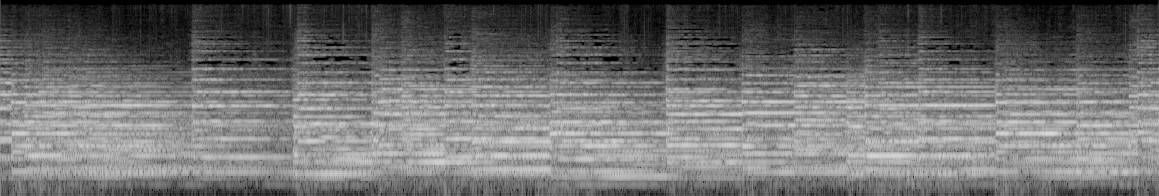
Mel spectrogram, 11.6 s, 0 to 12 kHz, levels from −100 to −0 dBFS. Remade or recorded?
recorded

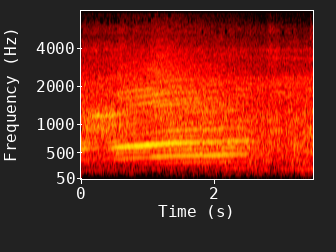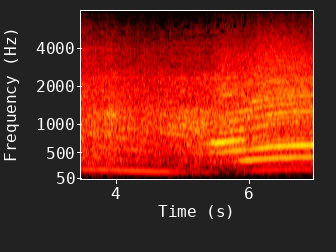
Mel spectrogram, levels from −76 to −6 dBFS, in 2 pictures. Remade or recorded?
recorded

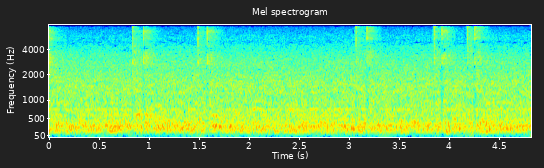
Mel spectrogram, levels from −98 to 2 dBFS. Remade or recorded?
recorded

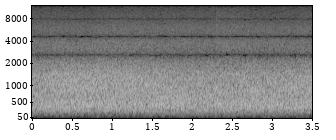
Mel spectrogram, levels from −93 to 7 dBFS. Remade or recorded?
recorded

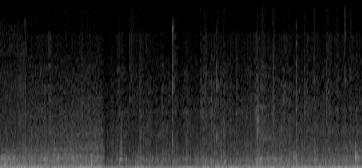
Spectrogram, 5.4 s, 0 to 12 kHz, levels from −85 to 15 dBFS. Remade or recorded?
recorded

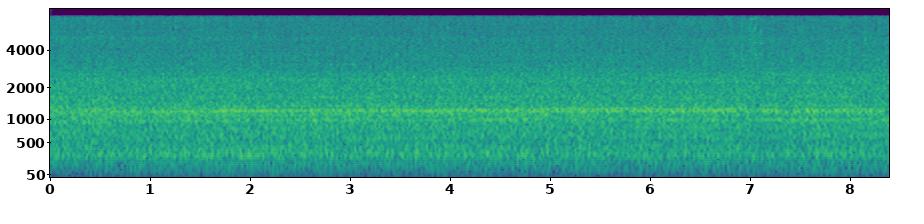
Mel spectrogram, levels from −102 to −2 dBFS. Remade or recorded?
recorded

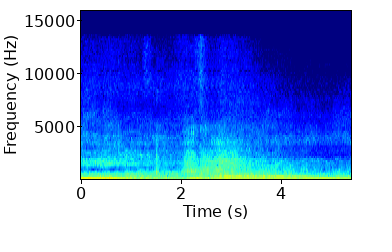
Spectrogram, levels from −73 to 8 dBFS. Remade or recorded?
remade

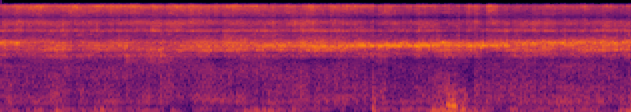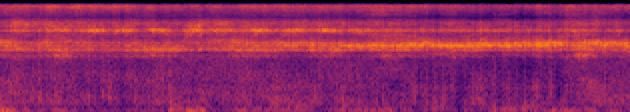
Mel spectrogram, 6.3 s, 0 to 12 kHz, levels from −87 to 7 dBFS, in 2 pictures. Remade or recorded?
remade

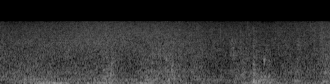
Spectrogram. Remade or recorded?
recorded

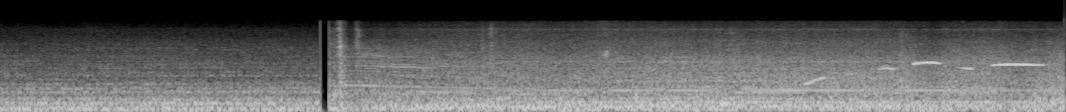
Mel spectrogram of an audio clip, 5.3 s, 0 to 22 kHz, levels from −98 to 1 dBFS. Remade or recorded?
recorded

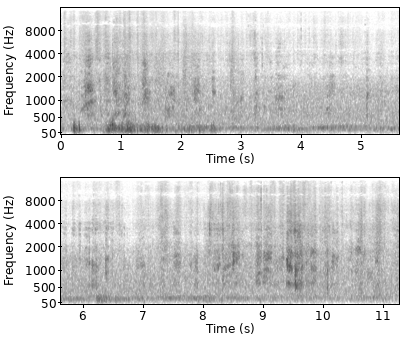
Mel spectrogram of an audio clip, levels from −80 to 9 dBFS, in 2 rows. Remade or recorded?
recorded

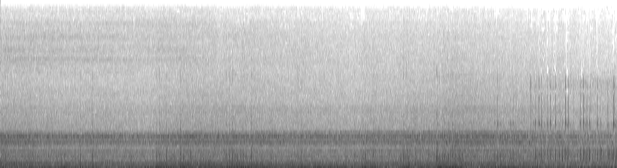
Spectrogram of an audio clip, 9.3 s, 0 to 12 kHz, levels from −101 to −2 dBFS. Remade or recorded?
recorded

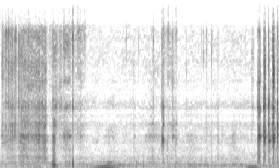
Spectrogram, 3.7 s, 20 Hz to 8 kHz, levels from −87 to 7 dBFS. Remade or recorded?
remade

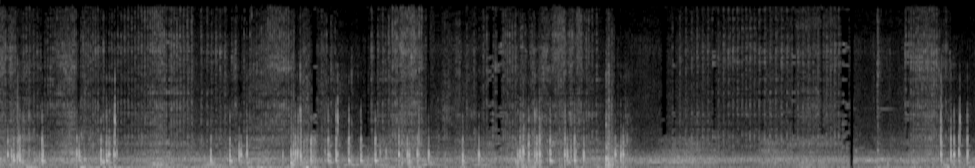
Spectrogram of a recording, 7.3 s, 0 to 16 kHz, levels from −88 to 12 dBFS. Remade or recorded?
recorded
